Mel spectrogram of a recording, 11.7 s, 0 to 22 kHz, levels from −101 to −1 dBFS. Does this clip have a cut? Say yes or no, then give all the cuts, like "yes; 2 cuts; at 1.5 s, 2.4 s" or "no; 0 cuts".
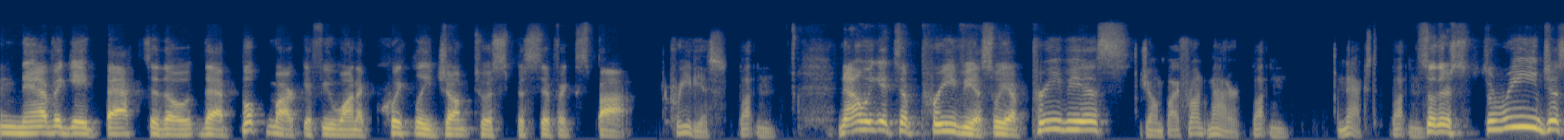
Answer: no; 0 cuts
